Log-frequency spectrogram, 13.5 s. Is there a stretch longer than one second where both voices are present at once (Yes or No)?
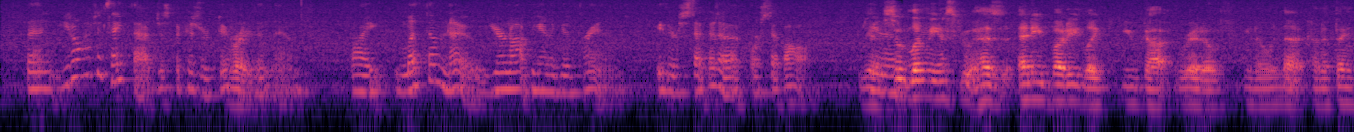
No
